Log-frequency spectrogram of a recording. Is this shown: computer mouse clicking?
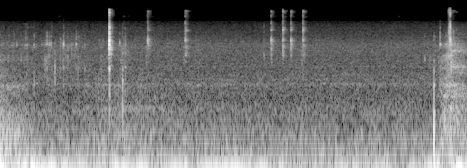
yes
